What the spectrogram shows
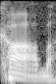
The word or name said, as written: cob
